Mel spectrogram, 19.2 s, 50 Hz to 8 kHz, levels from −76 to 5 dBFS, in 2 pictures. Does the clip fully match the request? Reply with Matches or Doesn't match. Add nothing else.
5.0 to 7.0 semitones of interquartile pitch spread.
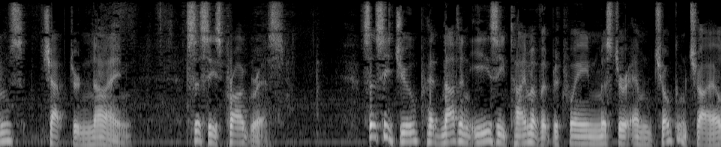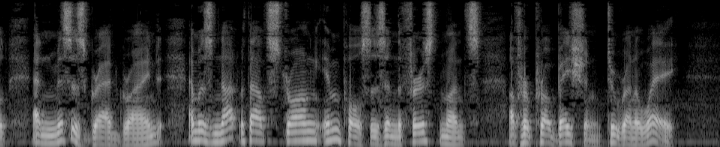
Matches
